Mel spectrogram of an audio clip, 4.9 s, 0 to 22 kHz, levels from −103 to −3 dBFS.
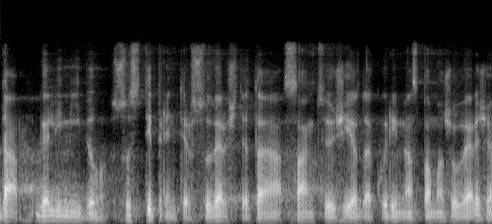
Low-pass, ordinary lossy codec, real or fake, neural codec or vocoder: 9.9 kHz; Opus, 32 kbps; real; none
